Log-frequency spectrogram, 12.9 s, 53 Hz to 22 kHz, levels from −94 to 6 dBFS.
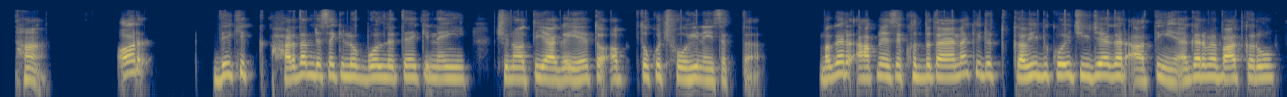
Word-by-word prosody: हाँ, - - -2 0.7
और - - +2 0.7
देखिए 210 +6 -1
क - - -21 0.2
हरदम 185 +7 +3
जैसे 205 0 -1
कि 200 - -4
लोग 195 -3 0
बोल 185 +1 +2
देते 180 +1 -2
हैं 185 -1 0
कि 180 - -6
नहीं, 175 0 -1 0.3
चुनौती 170 +1 -1
आ 165 -2 +6
गई 160 +1 -1
है, 165 +2 +1
तो 175 - -2
अब 170 -1 -4
तो 190 - +1
कुछ 190 0 -3
हो 170 - +2
ही 175 +2 +2
नहीं 155 -2 -2
सकता। 150 -1 -10 0.6
मगर 210 +8 +2
आपने 175 +2 +1
ऐसे 195 +1 0
खुद 190 0 -3
बताया 185 -1 +4
ना 220 +4 0
कि 230 0 -7
जो 215 +1 -1
त 210 +1 -15
कभी 185 +3 +4
भी 205 0 -1
कोई 210 0 +6
चीज़ें 205 0 +1
अगर 205 0 +3
आती 155 +4 -1
हैं, - - -4
अगर 195 +5 +3
मैं 195 -1 +2
बात 180 +1 +4
करूँ 180 +1 0
185 Hz, 210 wpm, -18 LUFS, 175-200 Hz, 0.7 s, आ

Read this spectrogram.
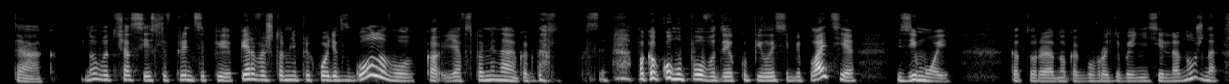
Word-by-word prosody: Так, 135 -4 -6 0.2
ну, 230 +4 -3
вот 215 -1 -3
щас, 210 -2 -2
если, 190 +1 -3
в 190 - -13
принципе, 195 -4 -2
1, 215 +3 +3
что 205 +2 -2
мне 205 0 0
приходит 200 -1 0
в 190 - -6
голову, 185 - +4
ка 175 -1 -1
я 175 +4 -4
вспоминаю, 190 -3 0
когда 170 +6 -5 0.4
посл 230 -1 -17 0.3
по 250 - +5
какому 275 -4 +5
поводу 195 -6 +3
я 180 - +2
купила 185 -1 -2
себе 180 -2 -7
платье 225 - +4 0.4
зимой, 170 -6 0 0.6
которое, 155 -2 -4
оно 150 +1 -7
как 145 -2 -9
бы, 155 - -8
вроде 155 0 -6
бы, 155 0 -5
и - - -7
не 160 0 -9
сильно 160 +1 -5
нужно, 195 - -4
185 Hz, 175 wpm, -23 LUFS, 160-210 Hz, 0.6 s, по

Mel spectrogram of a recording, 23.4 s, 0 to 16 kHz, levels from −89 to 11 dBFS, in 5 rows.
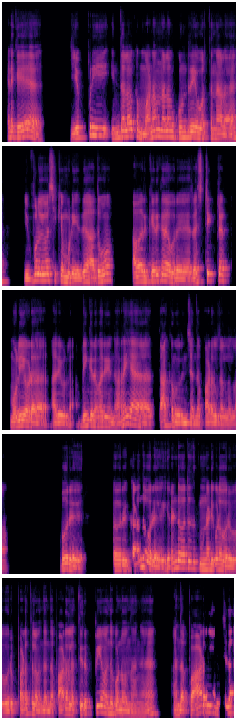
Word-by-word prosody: எனக்கு 145 0 +1 1.1
எப்டி 140 +11 0 0.4
இந்த 135 +4 -2
அளவுக்கு 175 +1 +1
மனம்நலம் 160 +5 +1
குன்றிய 145 +1 +2
ஒருத்தனால, 125 -2 -3 0.7
இவ்ளோ 170 +11 +2
யோசிக்க 170 0 -2
முடியுது. 120 0 +2 0.2
அதுவும் 145 +10 +2 0.5
அவருக்கு 140 +1 +2
இருக்குற 160 +1 +2
ஒரு 110 -2 +3 0.3
ரெஸ்ட்ரிக்டட் 160 +7 -1 0.4
மொழியோட 130 0 +3 0.4
அறிவுல? 110 -1 +1 0.2
அப்டிங்குற 140 +1 -1
மாரி, 125 -1 -1 0.2
நெறைய 175 - -2 0.6
தாக்கம் 135 -3 -2
இருந்துச்சு 105 0 +1
அந்த 95 0 -3
பாடல்கள்ல 100 -4 -2
எல்லாம். 95 +1 -8 1.1
இப்போரு 145 0 +4 0.9
ஒரு 130 0 +2 0.2
கடந்த 210 +11 +1
ஒரு 120 -6 +3 0.2
2 180 +11 +1
வருடத்துக்கு 180 -3 0
முன்னாடி 135 0 +1
கூட 140 -1 +3
ஒரு 110 - +3 0.2
ஒரு 105 0 +1
படத்துல 135 +2 -1
வந்து 110 +2 -2
அந்த 100 -2 -1
பாடல 135 -2 0
திருப்பியும் 155 +5 +1
வந்து 140 -1 0
கொண்டு 115 0 +1
வந்தாங்க. 90 -4 -5 0.7
அந்த 120 -1 +1 0.2
பாடல 180 +10 +3 0.2
வச்சு 150 - -6
தான் 170 0 +2
135 Hz, 120 wpm, -22 LUFS, 115-160 Hz, 1.1 s, இப்போரு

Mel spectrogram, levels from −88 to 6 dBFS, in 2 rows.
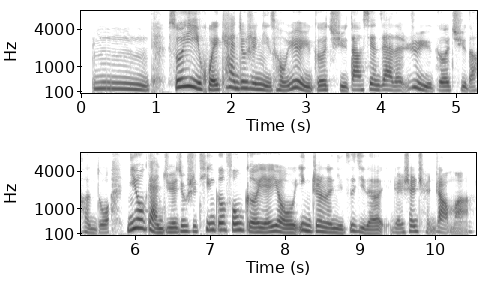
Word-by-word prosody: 嗯， 210 -6 -3 0.2
所 265 +4 +4
以 290 -7 +7
回 175 -3 +4
看 240 +4 -1
就 230 0 +2
是 210 -2 0
你 170 -6 +1
从 160 0 -3
粤 240 +3 +3
语 280 -4 +2
歌 165 -3 -1
曲 285 - -5
到 170 -6 -1
现 175 0 -1
在 170 -2 -1
的 155 0 -5
日 250 -4 -3
语 140 -4 0
歌 150 +4 0
曲 150 - -7
的 140 - -7
很 145 -6 -9
多， 140 +3 -5 0.2
你 250 +5 +4
有 310 0 +7
感 155 - +2
觉 160 +1 0
就 195 +3 -1
是 190 -1 -5
听 240 +5 -2
歌 245 +1 +2
风 235 0 +2
格 165 -6 +2
也 165 +3 +3
有 150 -7 +4
印 220 -4 +1
证 185 -3 0
了 155 - +1
你 140 -3 -1
自 210 +6 -5
己 165 - -3
的 125 0 -2
人 145 -1 -8
生 190 +3 -3
成 190 - -11
长 - - -2
吗？ - - -7
185 Hz, 275 characters per minute, -29 LUFS, 155-230 Hz, 0.2 s, 以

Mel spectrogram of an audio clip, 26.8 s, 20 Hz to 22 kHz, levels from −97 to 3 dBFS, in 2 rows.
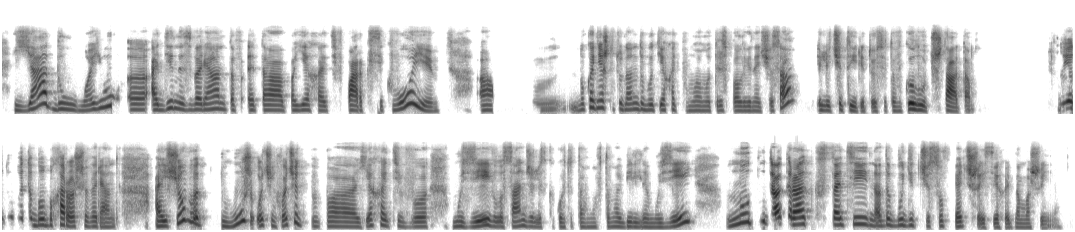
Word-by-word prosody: Я 215 - +3
думаю, 200 - -3 0.2
э, 195 0 +1
один 220 +6 -1
из 185 -2 -5
вариантов- 195 -1 -1
это 180 -1 -1
поехать 170 -2 -5
в - - -17
парк 175 -2 +3
Секвойи. 185 - -1 0.5
А, 170 - 0 0.7
м, 80 +1 -15
ну 190 - -10
конечно, 255 -3 +2
туда 195 -2 -3
надо 205 0 -4
будет 185 -2 -6
ехать, 185 +1 -4
по-моему, 160 0 -10
3,5 155 -2 -6
часа 340 - +2 0.3
или 170 -1 -3
4, 165 -2 -1
то - - -7
есть 140 - -6
это 150 - -9
вглубь 170 +2 +4
штата. - - +3 1.1
Ну - - -10
я - - +7
думаю, 475 -1 -8
это 220 - -3
был 210 +1 +2
бы 210 0 -5
хороший 175 -5 +3
вариант. 165 0 -3 0.4
А - - +4
еще 225 - +5
вот 325 - +2 0.2
муж 225 - +1
очень 195 -1 0
хочет 225 - 0
п 165 - -12
поехать 165 +4 -3
в 160 +1 -4 0.3
музей 165 +5 +2
в 165 - -6
Лос-Анджелес, 165 +2 -3
какой-то 150 -2 -12
там 150 0 -11
автомобильный 150 0 -7
музей. 160 - 0 0.4
Ну, 255 - +1
туда, 280 - +7
кра 235 0 +10
кстати, 235 0 +2
надо 215 +2 -1
будет 205 0 -4
часов 180 +2 -2
5-6 160 -4 +1
ехать 140 0 -5
на 135 - -7
машине. 135 -1 -3
180 Hz, 145 wpm, -24 LUFS, 160-210 Hz, 1.1 s, кра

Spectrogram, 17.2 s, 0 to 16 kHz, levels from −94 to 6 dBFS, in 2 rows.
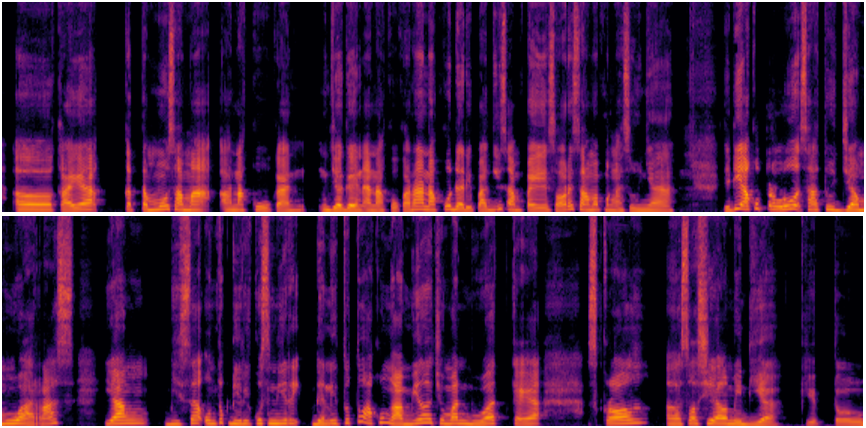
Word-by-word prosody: eee, 210 0 +5
kayak 210 +4 +3 0.3
ketemu 225 +2 -1
sama 215 -4 +4 0.2
anakku 205 +2 -2
kan, 180 0 -1 0.2
ngejagain 195 -2 +2
anakku, 185 0 0
karena 190 +8 +2
anakku 240 +1 +1
dari 210 -3 0
pagi 200 +6 -2
sampai 205 -4 -1
sore 205 +5 0
sama 220 -5 0
pengasuhnya. 185 -3 -5 0.5
Jadi, 255 +9 +2
aku 335 +5 +3
perlu 260 +2 +2
1 230 +2 -1
jam 210 +2 +2
waras, 235 +2 +1 0.3
yang 260 +3 +3 0.2
bisa 210 +6 -2
untuk 245 +3 -4
diriku 230 0 -2
sendiri, 250 0 -1
dan 215 +1 -1
itu 285 +3 -9
tuh, 385 +7 -8
aku 295 +5 -3
ngambil 225 +8 +3
cuman 240 -2 0
buat 220 +4 +2 0.2
kayak, 215 +1 0 0.5
scroll, 255 +6 +2 0.2
eee, 205 0 -1
sosial 225 -1 +2
media, 185 -5 -2 0.2
gitu. 175 +2 -8
215 Hz, 140 wpm, -24 LUFS, 200-245 Hz, 0.5 s, eee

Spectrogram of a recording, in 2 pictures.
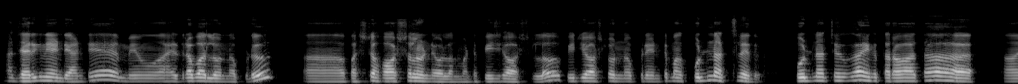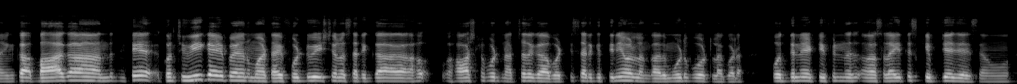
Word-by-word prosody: ఆ! - - -11
జరిగినయండి 160 -1 +1
అంటే 135 +8 -10 0.3
మేము 145 0 -7 0.2
హైదరాబాద్‌లో 150 +1 0
ఉన్నప్పుడు 130 -2 -3 0.5
ఆహ్, 130 0 -7
ఫస్ట్ 135 -1 -10
హాస్టల్‌లో 145 +3 +1
ఉండేవాళ్ళమనమాట 125 -2 -7
పీజీ 135 0 -7
హాస్టల్‌లో. 125 +3 -4 0.2
పీజీ 150 +1 -6
హాస్టల్‌లో 150 +1 -3
ఉన్నప్పుడేంటి? 140 +1 -10
మాకు 150 -2 -5
ఫుడ్ 165 +3 -2
నచ్చలేదు. 165 -4 -1 0.4
ఫుడ్ 165 0 +3
నచ్చక 175 +1 -3
ఇంక 165 - -5
తర్వాత 155 +1 +1 0.9
ఆహ్, 140 - -5
ఇంకా 140 +4 +4 0.2
బాగా 175 +4 +6 0.2
అందట్టే 165 +3 0 0.3
కొంచెం 175 +1 0
వీక్ 215 +2 +4
అయిపోయాన్నమాట. 175 -6 +3
ఈ - - -13
ఫుడ్ 160 0 -1
విషయంలో 170 -2 +2
సరిగ్గా 155 0 +1 0.3
హ - - -1 0.4
హాస్టల్ 160 +2 0
ఫుడ్ 175 -3 -3
నచ్చదు 165 +4 -1
గాబట్టి 140 +1 +1
సరిగ్గా 155 -1 -1
తినేవాళ్ళం 165 -3 +2
గాదు 140 0 +1
3 155 +1 0
పూటలా 145 -3 -2
కూడా. 130 0 -5 0.3
పొద్దున్నే 165 +2 +2
టిఫిన్ 165 +1 -3 0.3
అసలైతే 160 +3 -1
స్కిప్ 160 -4 -3
జేసేసాము. 135 -4 -1
155 Hz, 145 wpm, -23 LUFS, 140-165 Hz, 0.9 s, బాగా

